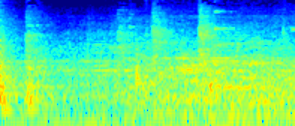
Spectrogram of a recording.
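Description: Busy coffee-shop din: a steady wash of crowd noise with a few sharp knocks and clatters.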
